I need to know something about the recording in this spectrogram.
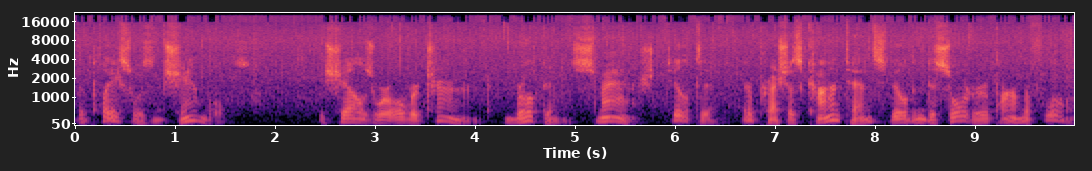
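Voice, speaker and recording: A man reading a short story aloud in a slow, soft, gentle ASMR style, with long pauses between phrases. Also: lowish voice, big pitch swings, creaky, rough recording. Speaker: audiobook narrator. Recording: faint hiss and soft rain behind.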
